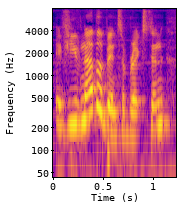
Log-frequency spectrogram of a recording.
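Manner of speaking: ordinary delivery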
